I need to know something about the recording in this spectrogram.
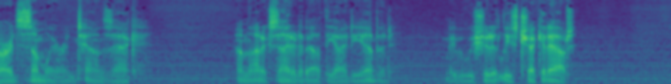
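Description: A man speaks calmly and evenly, heard through a recording.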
